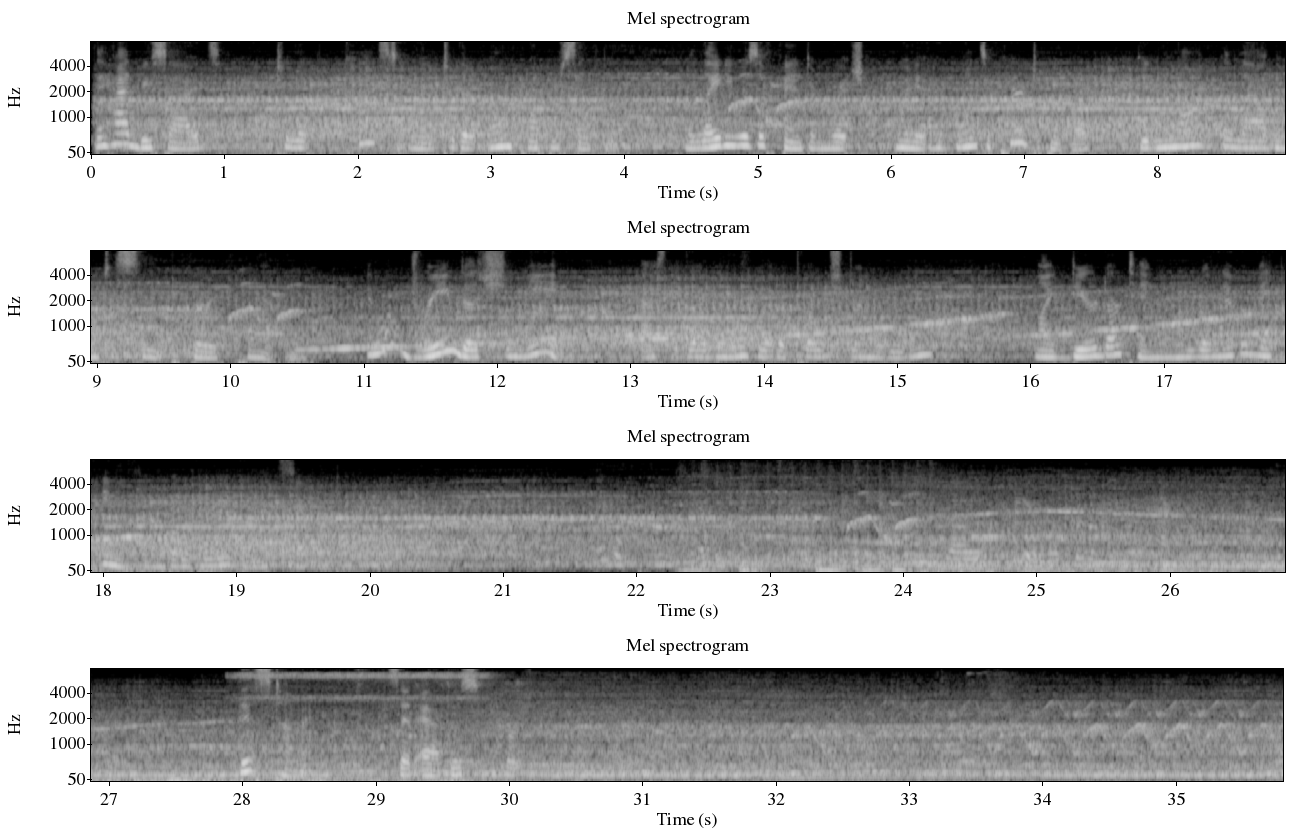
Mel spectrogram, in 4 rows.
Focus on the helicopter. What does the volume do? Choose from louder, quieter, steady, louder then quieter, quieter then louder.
steady.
